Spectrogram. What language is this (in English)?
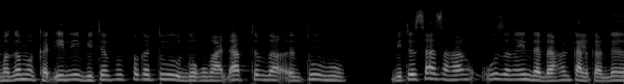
Lamang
